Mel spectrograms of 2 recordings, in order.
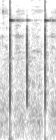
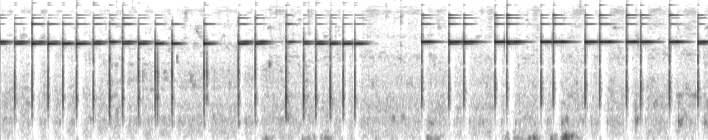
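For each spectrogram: First: ordinary flat stone, dull tap. Second: ringing iron-bearing river stone.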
